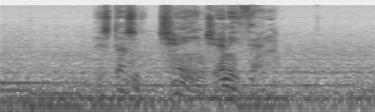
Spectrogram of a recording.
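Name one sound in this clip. A man speaks in a low, weary voice.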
